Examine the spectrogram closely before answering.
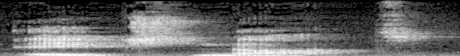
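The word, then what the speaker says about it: H₀: uh sub o and we pronounce that H naught null hypothesis will always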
